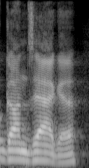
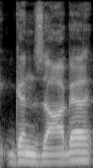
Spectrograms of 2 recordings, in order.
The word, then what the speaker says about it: Gonzaga: Mary's get discussed is the Gales would like to follow Gonzaga. That's how you pronounce Gonzaga, by the way. If I hear one of you say Gonzaga in person, I don't know what I'm going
